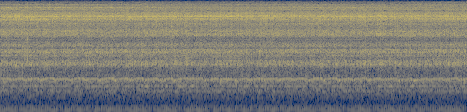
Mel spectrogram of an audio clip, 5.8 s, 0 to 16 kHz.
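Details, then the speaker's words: 1963 Ford Galaxie V8 with new distributor, idle just adjusted: steady even running that won't drop back to idle; throttle linkage not fully returning because the return spring is too weak. "well that's interesting the uh throttle linkages well I'm getting rid of this carburetor anyway it's not going all the way back to idle"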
